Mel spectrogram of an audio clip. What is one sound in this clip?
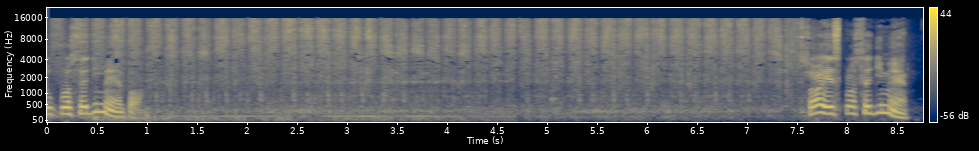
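Sandpaper rubs back and forth along a metal blade in quick, even strokes.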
